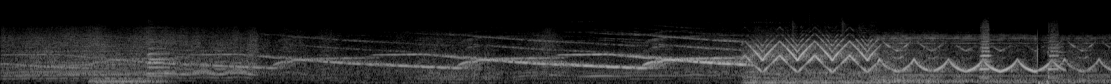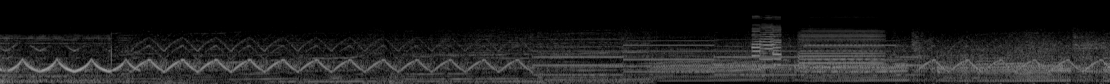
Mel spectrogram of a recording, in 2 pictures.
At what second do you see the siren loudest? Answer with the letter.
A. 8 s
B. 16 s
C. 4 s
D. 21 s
A.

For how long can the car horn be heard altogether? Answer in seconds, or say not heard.
3 s.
